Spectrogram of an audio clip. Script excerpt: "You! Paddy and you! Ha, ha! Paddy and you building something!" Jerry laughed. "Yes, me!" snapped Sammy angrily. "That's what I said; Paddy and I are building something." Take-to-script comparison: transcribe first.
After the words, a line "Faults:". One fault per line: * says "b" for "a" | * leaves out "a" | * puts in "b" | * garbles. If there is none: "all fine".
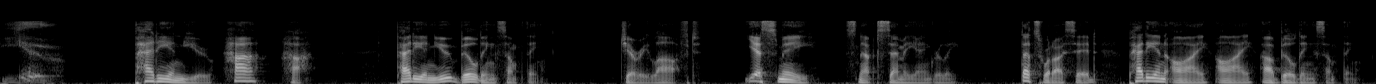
"You! Paddy and you! Ha, ha! Paddy and you building something!" Jerry laughed. "Yes, me!" snapped Sammy angrily. "That's what I said; Paddy and I I are building something."
Faults:
* puts in "I"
